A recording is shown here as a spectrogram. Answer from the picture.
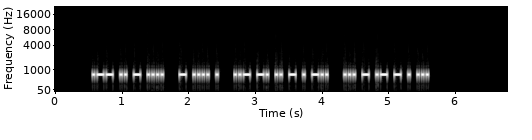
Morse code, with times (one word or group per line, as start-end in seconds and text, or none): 0.6-1.6 WITH
1.9-2.4 THE
2.7-4.1 UNITED
4.3-5.6 STATES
